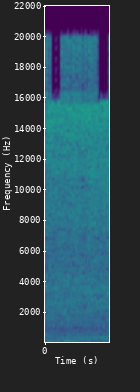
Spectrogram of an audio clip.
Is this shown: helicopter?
no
